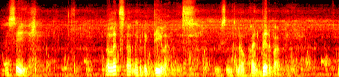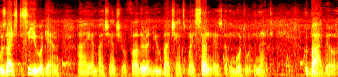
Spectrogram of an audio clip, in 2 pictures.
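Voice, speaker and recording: Cynical middle-aged crook, terse and dry, radio drama, noisy recording. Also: male voice, deep voice, lively intonation, normal speed, darkish tone. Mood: guarded, dismissive. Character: cynical, evasive middle-aged ex-professor turned murder broker. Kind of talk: 1970s radio drama acting.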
